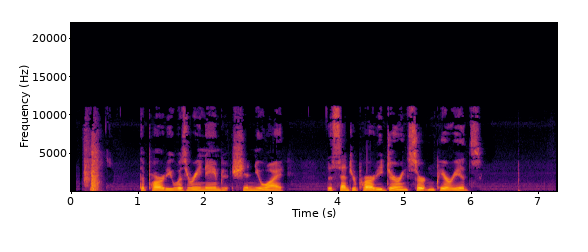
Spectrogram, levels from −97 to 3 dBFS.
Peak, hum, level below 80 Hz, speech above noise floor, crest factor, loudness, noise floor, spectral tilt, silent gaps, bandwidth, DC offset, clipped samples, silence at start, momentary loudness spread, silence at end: -2 dBFS; none; -66 dBFS; 40 dB; 22 dB; -22 LUFS; -61 dBFS; -6 dB/octave; none; 11.5 kHz; under 0.1%; under 0.1%; 0.2 s; 11 LU; 1.15 s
